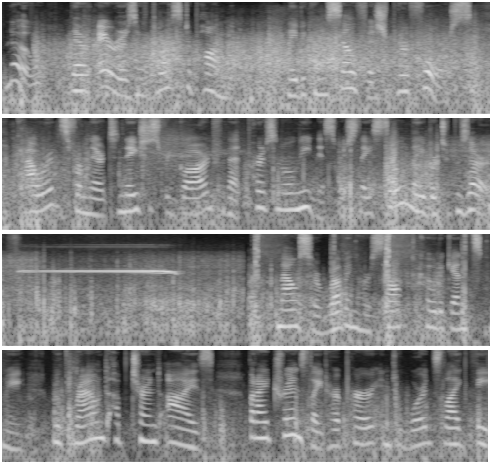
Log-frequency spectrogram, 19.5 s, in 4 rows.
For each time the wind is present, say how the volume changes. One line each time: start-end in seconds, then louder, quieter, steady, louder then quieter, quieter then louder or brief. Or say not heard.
0.0-19.4 quieter.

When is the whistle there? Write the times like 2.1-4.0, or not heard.
9.9-11.6.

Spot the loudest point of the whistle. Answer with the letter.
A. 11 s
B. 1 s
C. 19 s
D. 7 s
A.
